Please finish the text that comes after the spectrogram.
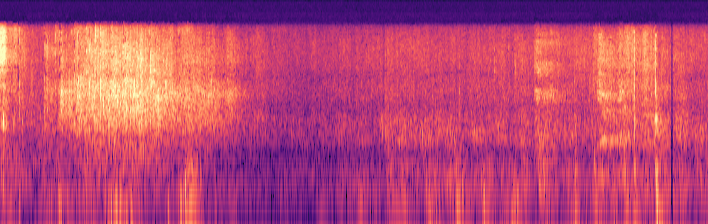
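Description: Applause from the audience at an EU and UN conference on the humanitarian situation in Gaza, a swell of clapping that fades into quieter room noise and scattered claps, heard from a distance and fairly faint.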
